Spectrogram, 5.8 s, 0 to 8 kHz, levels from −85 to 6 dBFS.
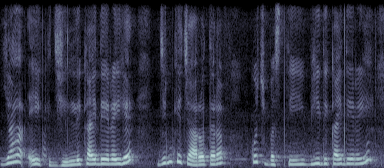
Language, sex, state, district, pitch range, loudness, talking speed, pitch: Hindi, female, Bihar, Sitamarhi, 200-245 Hz, -20 LUFS, 175 wpm, 220 Hz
